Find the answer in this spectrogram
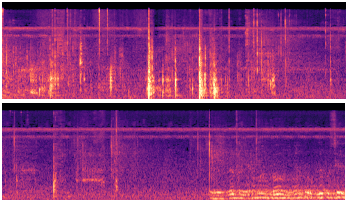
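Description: Crickets chirping steadily, with a few sharp knocks and scuffs, the loudest about two and three seconds in, and low muffled voices near the end.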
